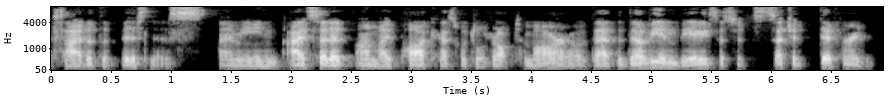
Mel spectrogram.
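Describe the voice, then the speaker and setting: Husky-voiced man talking sports. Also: fairly low pitch, rough recording. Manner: emphatic, building arguments with asides. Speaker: guest sports writer. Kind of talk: casual sports commentary.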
